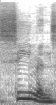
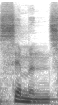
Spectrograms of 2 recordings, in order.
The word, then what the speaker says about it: Siemens: siemens whipping it in it's siemens not simmons i've been told about that i'm going to say it correctly this once if i ever call him simmons i'm sorry it is siemens but it's hard to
